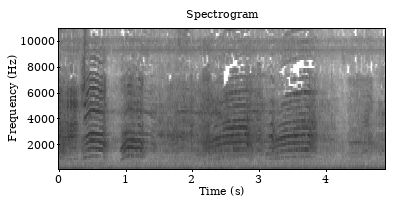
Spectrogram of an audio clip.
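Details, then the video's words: Macaws at a hillside forest neighbourhood in Puerto Rico giving loud, harsh, raspy squawks, four or five drawn-out calls across a few seconds over steady low background rumble. "Guacamayos de la Colina"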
